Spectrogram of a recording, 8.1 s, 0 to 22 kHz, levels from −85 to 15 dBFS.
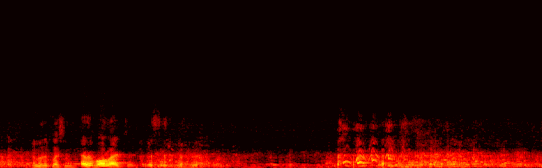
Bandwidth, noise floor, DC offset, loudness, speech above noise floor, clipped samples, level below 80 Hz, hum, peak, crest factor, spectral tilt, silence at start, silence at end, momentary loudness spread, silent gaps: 6.8 kHz; -51 dBFS; under 0.1%; -24 LUFS; 28 dB; under 0.1%; -78 dBFS; none; -2 dBFS; 22 dB; -7 dB/octave; 0 s; 0 s; 22 LU; none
